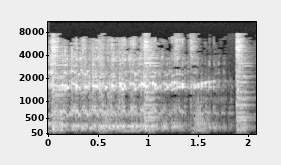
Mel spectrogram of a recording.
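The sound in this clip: A dragon roar for the letter D in a children's alphabet lesson: a long, raspy, growling roar, loud and unbroken, followed by a short, sharp second burst at the end.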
